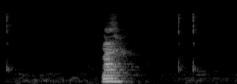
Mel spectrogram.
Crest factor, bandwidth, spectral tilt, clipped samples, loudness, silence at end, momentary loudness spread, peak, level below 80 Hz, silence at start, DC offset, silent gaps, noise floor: 26 dB; 11.5 kHz; -6 dB/octave; under 0.1%; -29 LUFS; 1.1 s; 25 LU; -10 dBFS; -66 dBFS; 0.05 s; under 0.1%; none; -62 dBFS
